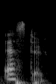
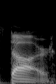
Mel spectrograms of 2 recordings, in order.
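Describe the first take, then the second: First: The word starts with a vowel before the s. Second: The word starts directly with an s sound. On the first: The speaker calls it right. "This is অ্যাস্টার" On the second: The speaker calls it wrong. "অনেকে আবার পশ ভাবে বলতে গিয়ে বলে স্টার"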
